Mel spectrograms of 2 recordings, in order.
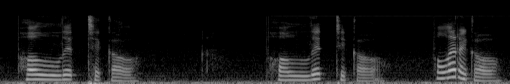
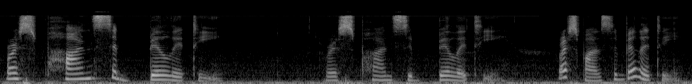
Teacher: Stress moves to the syllable just before the ending in these words.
